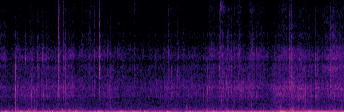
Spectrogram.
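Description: Mountain bike riding fast down rocky forest singletrack: wind buffeting the microphone, irregular bumps and thuds as the tyres hit rocks and roots, and rattling clicks from the bike, with a heavier knock about four seconds in.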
